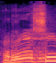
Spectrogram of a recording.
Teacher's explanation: ऋषि में र का उच्चारण आप करते हैं, ऋ का उच्चारण नहीं करते ऋषि, क्योंकि थोड़ा सा जिह्वा को ऊपर ले जाकर उच्चारण करने में कठिनाई होती है।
